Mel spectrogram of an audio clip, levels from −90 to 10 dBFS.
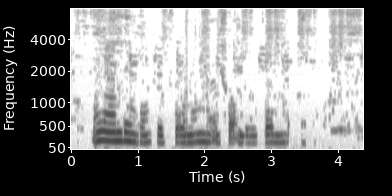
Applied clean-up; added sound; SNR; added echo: classical method spectral subtraction.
